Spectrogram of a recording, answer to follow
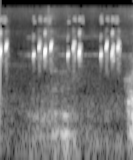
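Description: European goldfinch chirping in its cage: short, high chirps in quick little clusters, about one cluster every half second.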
